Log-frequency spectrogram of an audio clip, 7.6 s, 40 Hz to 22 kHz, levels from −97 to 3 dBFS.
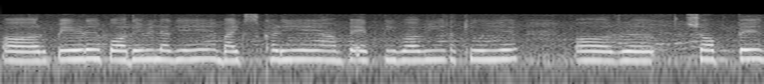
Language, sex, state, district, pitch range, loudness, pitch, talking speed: Hindi, female, Chhattisgarh, Raigarh, 235-255 Hz, -14 LUFS, 250 Hz, 150 wpm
